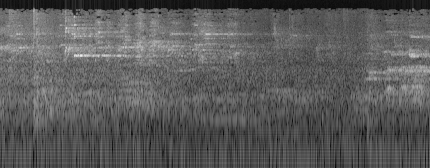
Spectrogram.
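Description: Tennis ball struck once by a racket about half a second in, a single sharp crack, over a steady low rumble. A few short high squeaks come later.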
